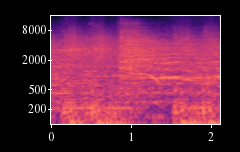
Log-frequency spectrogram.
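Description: Basketball arena game sound: crowd noise with music over the arena PA, including a held note in the second half, and a few dull thuds.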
